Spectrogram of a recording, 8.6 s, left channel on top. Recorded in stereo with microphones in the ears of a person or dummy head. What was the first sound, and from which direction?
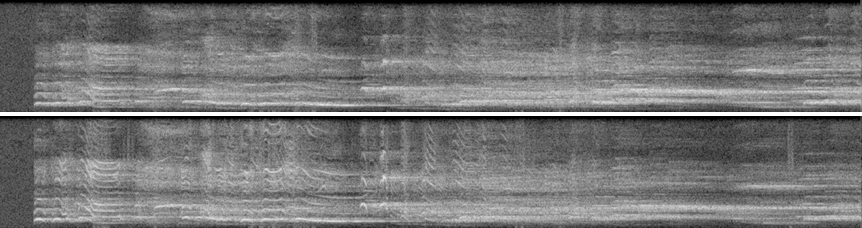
Laughter, 90° right.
